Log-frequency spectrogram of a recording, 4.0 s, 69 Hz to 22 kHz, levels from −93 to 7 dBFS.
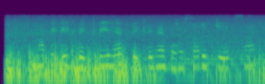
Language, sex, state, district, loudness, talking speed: Hindi, male, Odisha, Sambalpur, -15 LUFS, 165 wpm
